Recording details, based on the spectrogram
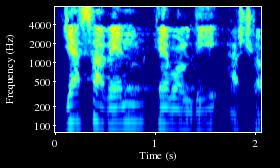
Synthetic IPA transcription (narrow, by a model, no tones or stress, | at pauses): ʒasaβ̞eŋkeβold̪iaʃo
